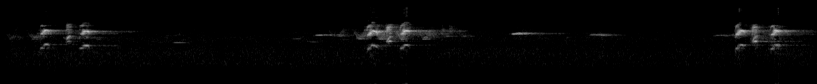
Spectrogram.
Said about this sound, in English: Amakihi call notes are variable in inflection, but all calls have in common a raspy, squawky, or buzzy quality. Here are five examples, beginning with the most often heard. Here is an unusual Amakihi call.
